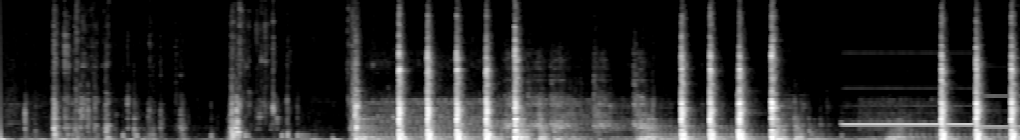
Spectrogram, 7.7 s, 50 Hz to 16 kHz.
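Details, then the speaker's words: Cab of a 2008 Freightliner MT-45 (6.7 ISB Cummins, Allison 1000HS): loud, sharp, irregular clicks with dash chimes from the disconnected vent mix (blend door) flap actuator hunting. "Ignore this noise. It's like the vent mix flap. It's not connected, so you'll hear like a click click noise."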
